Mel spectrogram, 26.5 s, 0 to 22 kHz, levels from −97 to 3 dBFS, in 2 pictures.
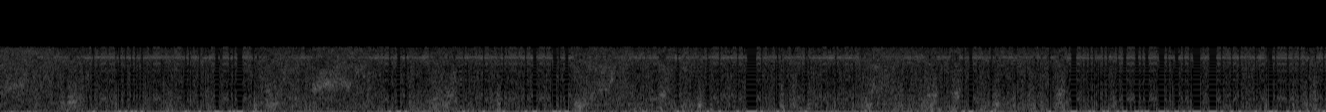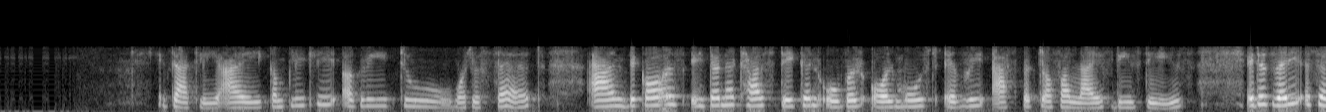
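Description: Throughout, the GSM full-rate codec leaves the speech buzzy and gravelly, band-limited to roughly 250 Hz–3.6 kHz, consistent with 13 kbps regular-pulse coding. From 19.84 to 19.95 s, just before "internet has taken over", lost GSM frames are concealed by repeating the previous frame's settings, producing a brief rough, metallic ring about 40 ms long.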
